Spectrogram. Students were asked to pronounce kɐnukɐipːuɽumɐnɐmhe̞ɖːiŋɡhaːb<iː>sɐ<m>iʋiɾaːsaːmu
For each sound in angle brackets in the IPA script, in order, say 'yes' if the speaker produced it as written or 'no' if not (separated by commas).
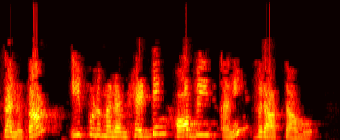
yes, no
